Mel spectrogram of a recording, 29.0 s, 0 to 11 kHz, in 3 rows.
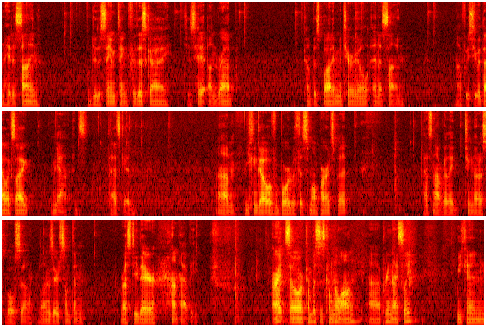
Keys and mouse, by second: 16.1 middle click.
